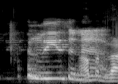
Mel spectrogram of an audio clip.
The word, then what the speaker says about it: Elezanumab: pronounce it again. Elezanumab. I'm going to write that down. Elezanumab.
